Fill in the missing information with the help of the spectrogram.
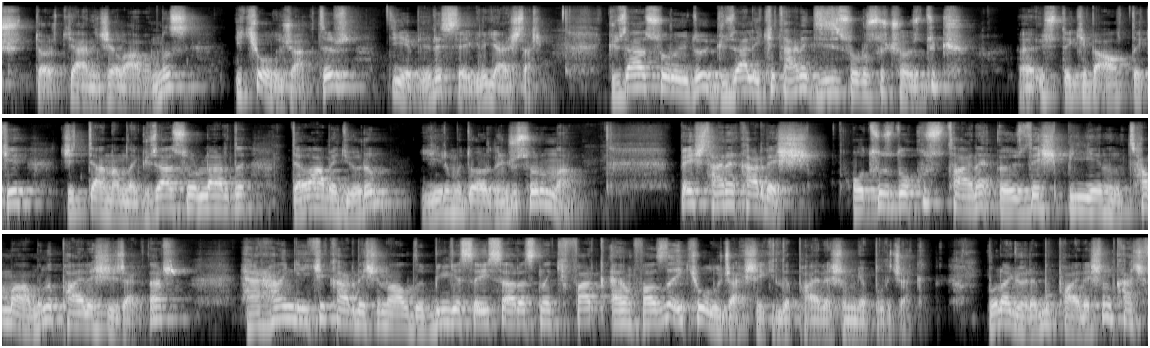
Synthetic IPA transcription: t͡ʃd̪̥ø̰ɾt̪ʰja̰ːnid͡ʒe̞va̰ːbɯmɯz̥ | icʰio̞lˠud͡ʒa̰k̚t̪ʰɯɾd̪̥ije̞bilʲiɾizsɛvɟilʲiɟɛ̰nt͡ʃlʲæ̰ɾ̥ɟ̥yzælʲso̞ɾujd̪uɟyzælʲicʰit̪ʰaːnɛd̪iziso̞ɾusut͡ʃʰø̞zd̪yc | ʔyst̪ʰecʰivɛʔa̰lˠt̪d̪acʰid͡ʒid̪ːiːanlˠamd̪aɟyzælʲso̞ɾulˠaɾd̪ɯd̪̥e̞vaːme̞d̪ijo̞ɾumjiɾmid̪ø̞ɾd̪ynd͡ʒyso̞ɾumlˠa̰ | b̥ɛʃt̪ʰaːnɛkʰaɾd̪ɛʃo̞t̪ʰuzd̪o̞kʰuz̥t̪ʰaːnɛʔøzd̪ɛʃbilʲjenint̪ʰamaːmɯnɯpʰajlˠaʃɯjad͡ʒa̰klˠaɾ̥hæɾɦaɲɟiːcʰikʰaɾd̪e̞ʃinalˠd̪ɯːbilʲɟɛsajɯsɯaɾasɯnd̪acʰi̥faɾkænfazlˠaicʰio̞lˠud͡ʒakʃecʰilʲd̪ɛpʰa̰jlˠaʃɯmjapʰɯlˠɯd͡ʒa̰k | b̥unaɟø̞ɾɛbupʰajlˠaʃɯmkʰat͡ʃ

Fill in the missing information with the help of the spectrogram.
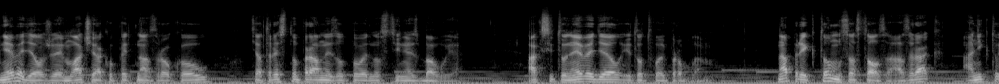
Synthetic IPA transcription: ɲɛʋɛɟɛlʒɛjɛmlat͡ʃɪɛakɔpɛt̪naːzɾɔkɔʊ | cat̪ɾɛst̪nɔpɾaːʊnɛjzɔt̪̚pɔʋɛd̪nɔsciɲɛzbaʋṵjɛ | ʔa̰ksit̪ɔɲɛʋɛɟɛljɛt̪ɔt̪ʋɔjpɾɔblɛ̰ːm | napɾɪɛkt̪ɔmusast̪alza̰ːzɾak | ʔa̰ɲikt̪ɔ

